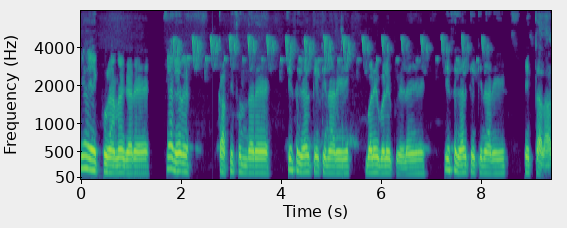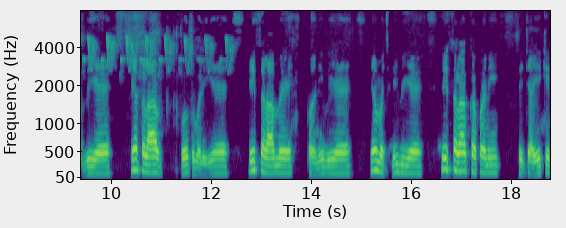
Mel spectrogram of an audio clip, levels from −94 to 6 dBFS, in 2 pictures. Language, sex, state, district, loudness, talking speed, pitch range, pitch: Hindi, male, Bihar, Lakhisarai, -17 LUFS, 155 wpm, 125-165 Hz, 135 Hz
